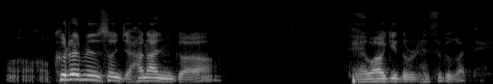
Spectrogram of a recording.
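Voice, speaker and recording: A man's voice: medium pitch, sing-song, normal speed, dark tone. A man preaching a sermon in a church, often asking the congregation rhetorical questions. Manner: preaches with rhetorical questions and acted quotes of God's words. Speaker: pastor. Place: church sanctuary.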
